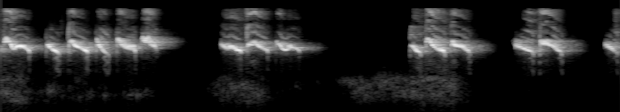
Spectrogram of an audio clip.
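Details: Captive White-crowned shama in its new-feather season, singing short bursts of quick, bright, chirpy notes, each about a second long, with brief silent gaps between.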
